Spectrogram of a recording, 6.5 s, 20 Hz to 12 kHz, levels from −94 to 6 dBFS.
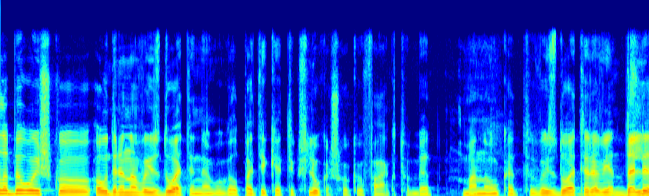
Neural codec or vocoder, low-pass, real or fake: none; 9.9 kHz; real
